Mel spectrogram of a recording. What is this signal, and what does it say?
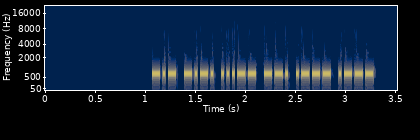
Morse code, heard as a keyed tone, about 44 wpm, 700 Hz. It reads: KC3GJJ
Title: USA Call Signs - 6 Characters - 6x Character Spacing - 45wpm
